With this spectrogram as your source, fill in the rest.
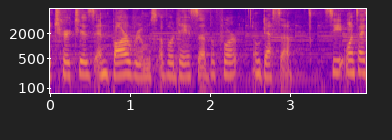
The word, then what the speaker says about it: Odessa: It's Odessa.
